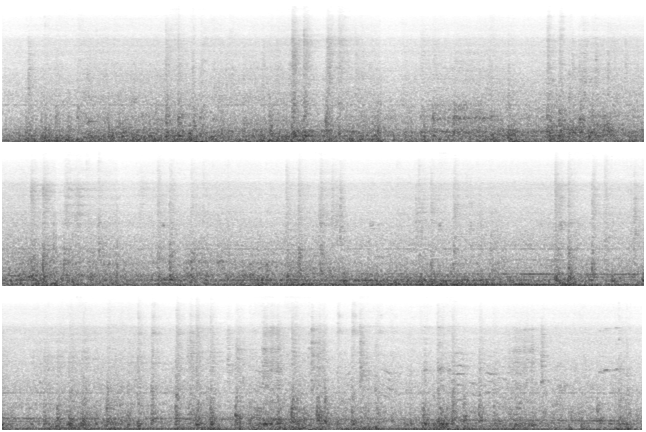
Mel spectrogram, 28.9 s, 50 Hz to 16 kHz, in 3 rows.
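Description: A JR West 105 series electric train running at steady speed: a continuous low hum of motors and wheels, with repeated clicks as the wheels pass over rail joints.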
